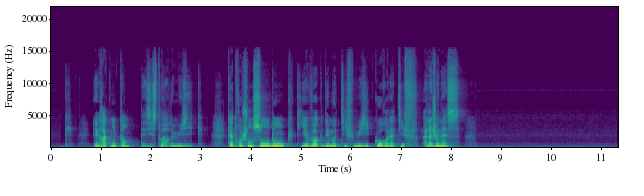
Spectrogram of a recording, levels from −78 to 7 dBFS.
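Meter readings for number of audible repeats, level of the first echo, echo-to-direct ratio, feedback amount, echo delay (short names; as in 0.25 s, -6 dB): 3, -22.5 dB, -21.0 dB, 56%, 70 ms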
